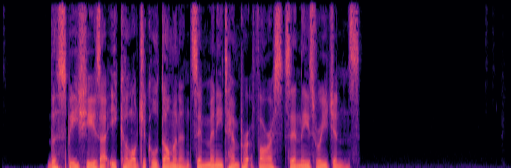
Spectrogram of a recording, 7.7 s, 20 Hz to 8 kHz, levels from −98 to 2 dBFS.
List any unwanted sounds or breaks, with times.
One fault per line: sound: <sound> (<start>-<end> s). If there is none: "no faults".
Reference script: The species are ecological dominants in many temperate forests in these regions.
no faults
